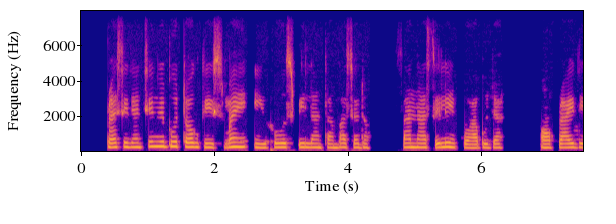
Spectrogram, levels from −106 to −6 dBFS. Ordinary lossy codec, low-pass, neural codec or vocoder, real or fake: none; none; none; real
